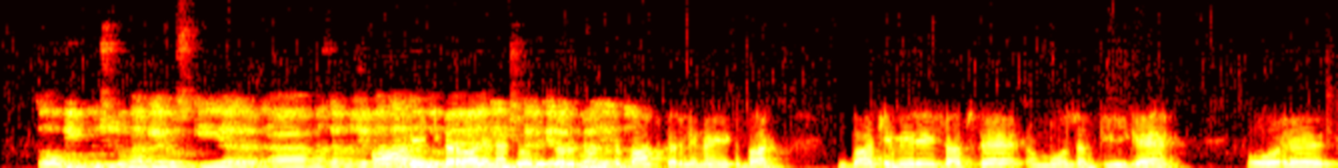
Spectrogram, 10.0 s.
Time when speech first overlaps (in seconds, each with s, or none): 2.8 s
